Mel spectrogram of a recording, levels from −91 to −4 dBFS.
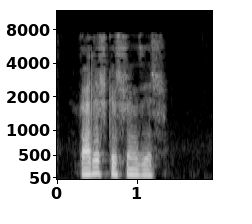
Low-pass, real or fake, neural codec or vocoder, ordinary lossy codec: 7.2 kHz; real; none; MP3, 32 kbps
